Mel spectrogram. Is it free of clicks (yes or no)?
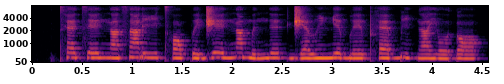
yes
